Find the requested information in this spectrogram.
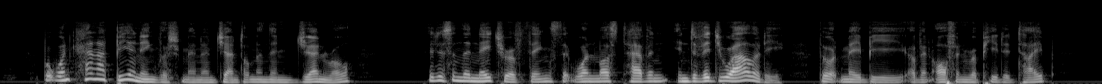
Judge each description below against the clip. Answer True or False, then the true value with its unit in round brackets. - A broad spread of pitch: True (5.7 semitones)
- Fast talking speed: False (175 wpm)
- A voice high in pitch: False (120 Hz)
